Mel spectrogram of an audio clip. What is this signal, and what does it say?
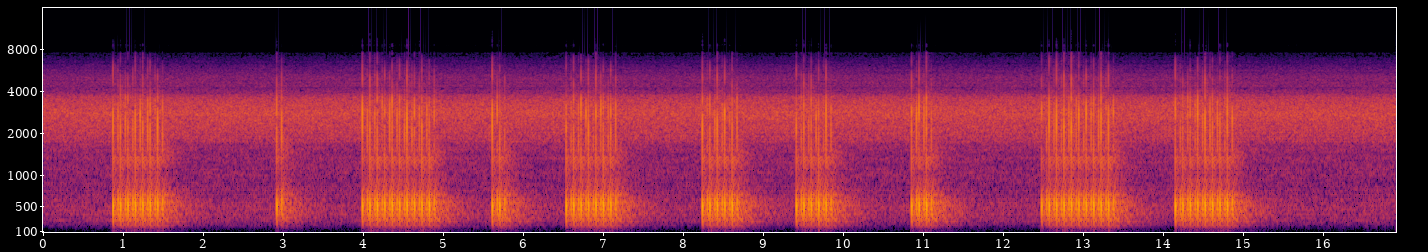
Pulse dialling, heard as clicks on a phone line, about 11 pulses a second, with phone line noise and room echo. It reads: 7 1 0 2 7 5 5 3 0 8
